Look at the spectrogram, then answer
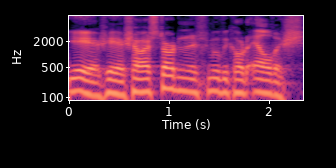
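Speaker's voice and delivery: affected, pretentious voice. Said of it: "pretentious [name] voice".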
